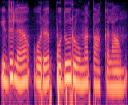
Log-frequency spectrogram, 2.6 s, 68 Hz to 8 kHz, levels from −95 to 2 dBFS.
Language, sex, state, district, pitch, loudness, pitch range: Tamil, female, Tamil Nadu, Nilgiris, 190 Hz, -15 LUFS, 175-210 Hz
